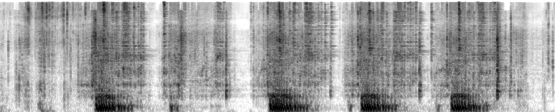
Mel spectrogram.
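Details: Vevor chainsaw: four or five pull-cord rips at full, half and no choke, each a dry churning whirr with no firing; cranks but won't start.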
